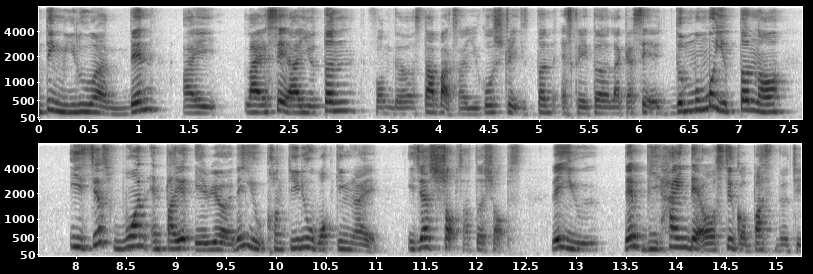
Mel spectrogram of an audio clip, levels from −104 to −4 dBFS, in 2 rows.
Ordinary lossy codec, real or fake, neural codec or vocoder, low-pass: none; real; none; none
